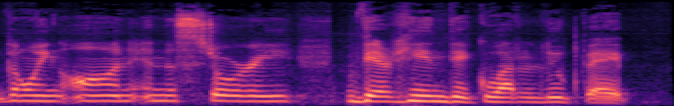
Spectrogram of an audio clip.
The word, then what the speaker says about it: Virgen de Guadalupe: Virgen de Guadalupe probably is closer to the right pronunciation.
